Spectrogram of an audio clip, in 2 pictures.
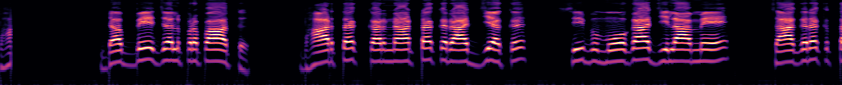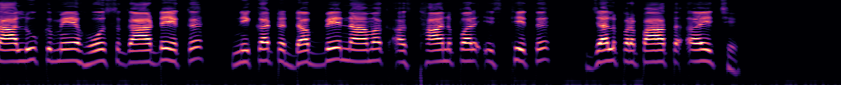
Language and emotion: Maithili, neutral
